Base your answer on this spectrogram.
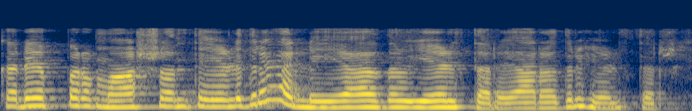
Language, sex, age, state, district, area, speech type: Kannada, female, 45-60, Karnataka, Chitradurga, rural, spontaneous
